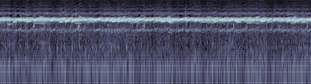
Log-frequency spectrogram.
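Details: A frog pond at night in early spring, packed with spring peepers whose shrill, high-pitched peeps merge into an unbroken, even ringing chorus; faint low sounds sit far beneath.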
